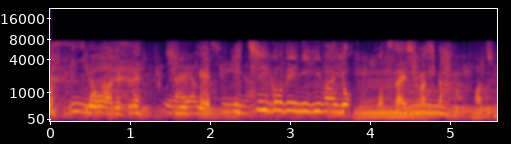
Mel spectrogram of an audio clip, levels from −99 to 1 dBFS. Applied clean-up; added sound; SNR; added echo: none; Purr; 10 dB; none.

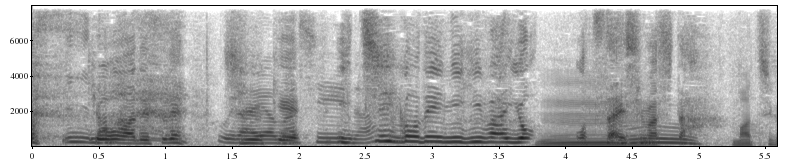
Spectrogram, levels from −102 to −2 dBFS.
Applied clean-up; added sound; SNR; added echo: none; none; none; none.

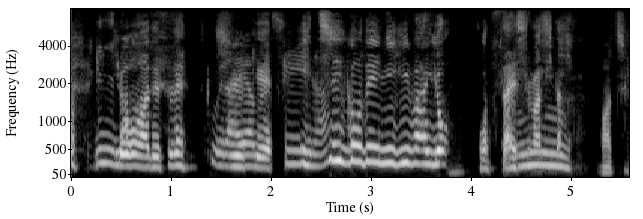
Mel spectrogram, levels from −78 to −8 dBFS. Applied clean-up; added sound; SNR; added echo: neural mask model Resemble Enhance denoiser.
